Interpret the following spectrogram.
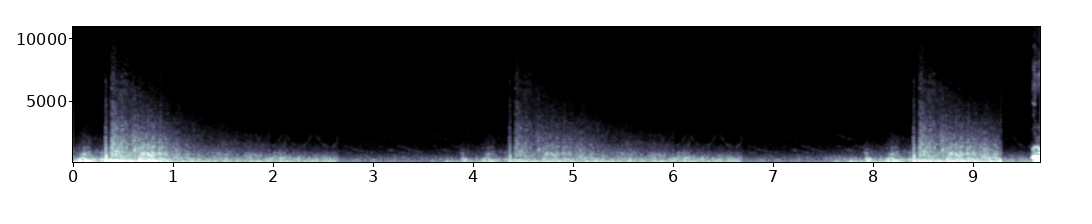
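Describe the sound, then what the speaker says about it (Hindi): Russian Iskander missile strikes exploding on Kyiv at night, three heavy booms a few seconds apart, each followed by a long rumbling decay. "रूस ने कीव पर स्कैंदर मिसाइल दागी"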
